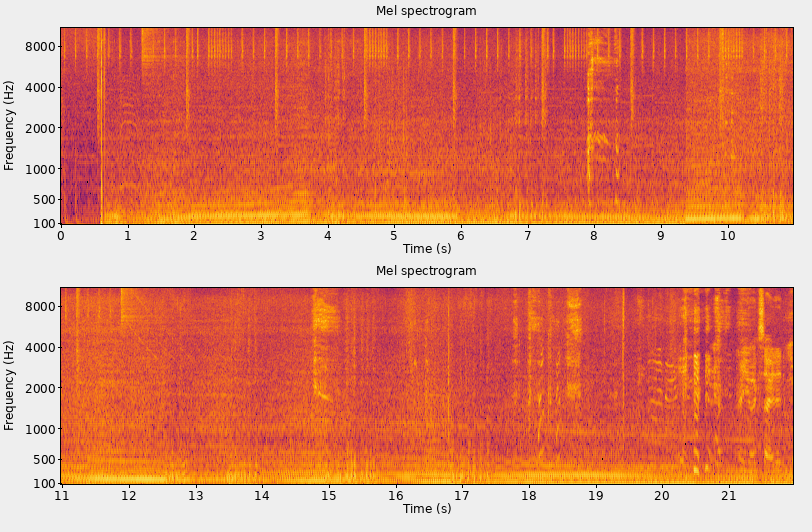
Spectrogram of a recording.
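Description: A tuned Subaru car engine revs loudly and close by, a thick, steady drone that swells and eases in several waves for about twenty seconds with no pause.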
